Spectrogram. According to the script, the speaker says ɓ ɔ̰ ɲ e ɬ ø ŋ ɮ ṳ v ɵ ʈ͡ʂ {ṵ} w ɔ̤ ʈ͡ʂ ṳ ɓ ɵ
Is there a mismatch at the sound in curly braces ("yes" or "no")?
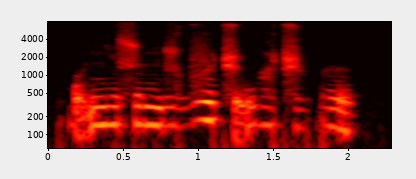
no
